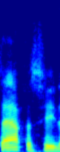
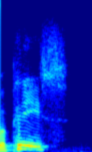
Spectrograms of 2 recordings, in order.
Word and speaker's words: Appice: Yeah, it looks like a piece, but it's always pronounced Appice. That's the way my father pronounced it. Carmine used to say Appice.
